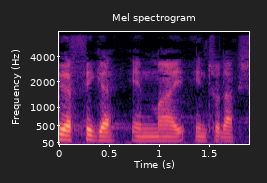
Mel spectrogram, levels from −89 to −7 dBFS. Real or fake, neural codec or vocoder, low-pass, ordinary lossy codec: real; none; 7.2 kHz; AAC, 48 kbps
